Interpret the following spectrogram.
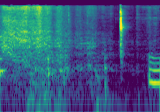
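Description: Cardboard box lid being lifted open: a scraping, rustling rub that fades over about a second, then a single sharp tap about one and a half seconds in.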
